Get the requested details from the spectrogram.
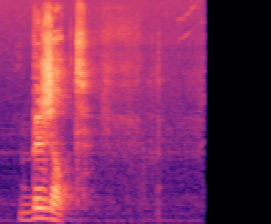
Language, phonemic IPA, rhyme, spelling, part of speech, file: Dutch, /bəˈzɑt/, -ɑt, bezat, verb, Nl-bezat.ogg
- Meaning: singular past indicative of bezitten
